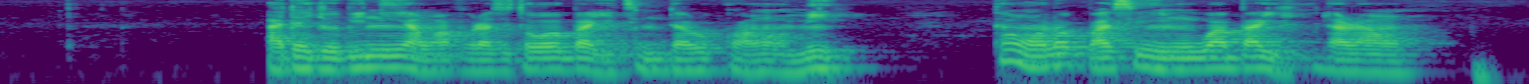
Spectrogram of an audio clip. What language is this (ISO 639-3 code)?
yor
